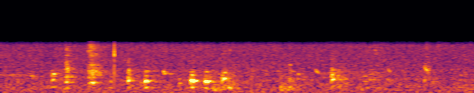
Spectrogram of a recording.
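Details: Domestic chickens kept with roosters give short, soft clucks in loose irregular bursts of three or four notes, with quiet pauses between them and a low background hum.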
